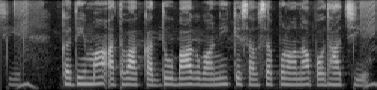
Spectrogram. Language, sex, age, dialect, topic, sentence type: Maithili, female, 46-50, Eastern / Thethi, agriculture, statement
